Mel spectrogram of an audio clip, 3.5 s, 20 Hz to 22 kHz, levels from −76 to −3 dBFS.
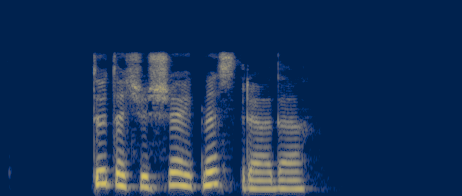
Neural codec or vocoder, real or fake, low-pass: none; real; 7.2 kHz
